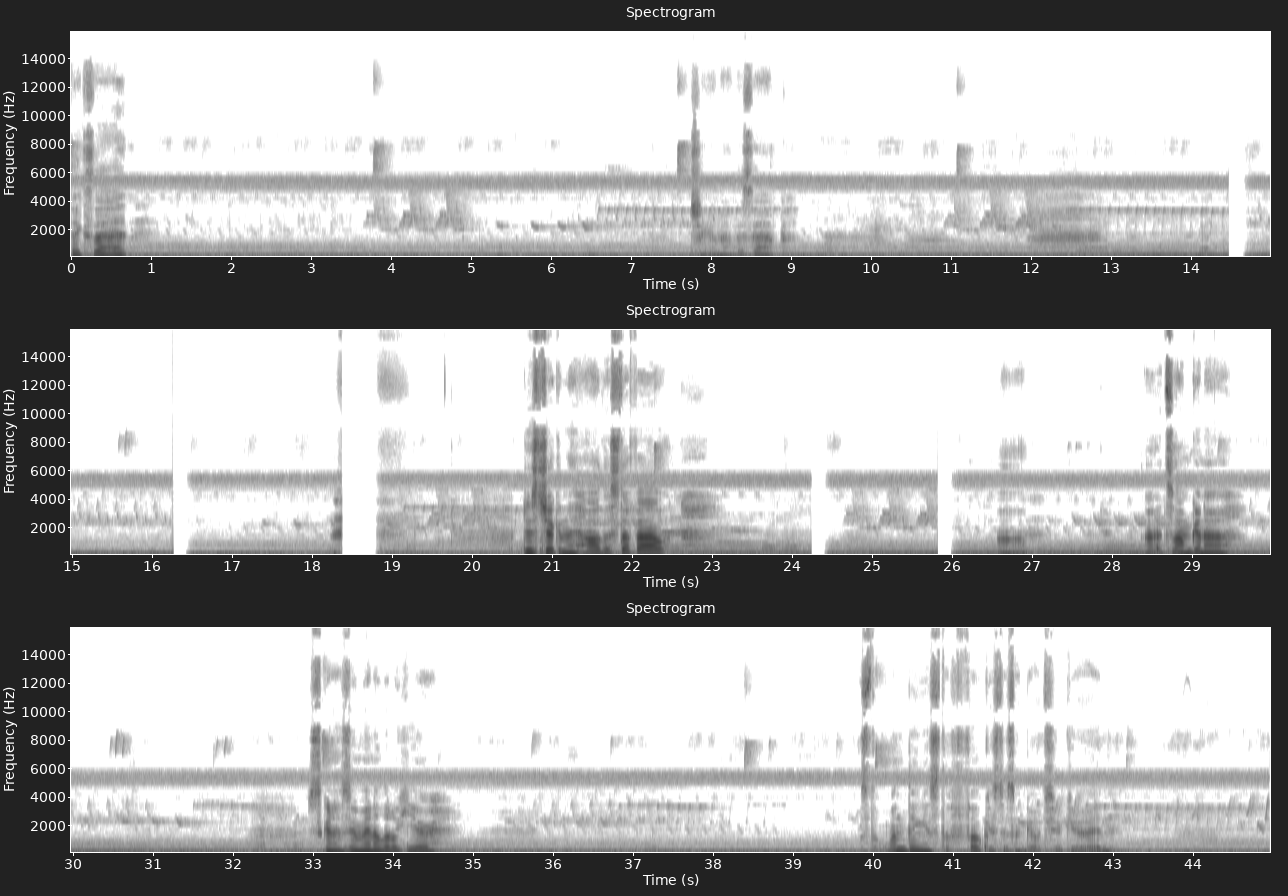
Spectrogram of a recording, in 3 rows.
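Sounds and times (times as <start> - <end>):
high-pitched insect chorus: 0.0 - 44.9.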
